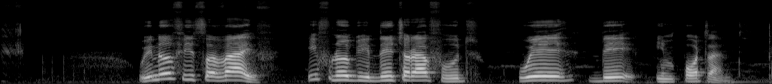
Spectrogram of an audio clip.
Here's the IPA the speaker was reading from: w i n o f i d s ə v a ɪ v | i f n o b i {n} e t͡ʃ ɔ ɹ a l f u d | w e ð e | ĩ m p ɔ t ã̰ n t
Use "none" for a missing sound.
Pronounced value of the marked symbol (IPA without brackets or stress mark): n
